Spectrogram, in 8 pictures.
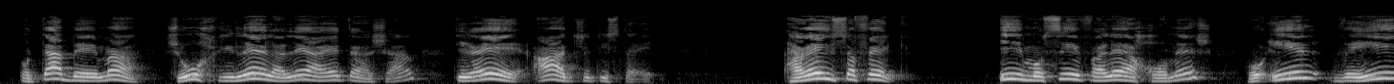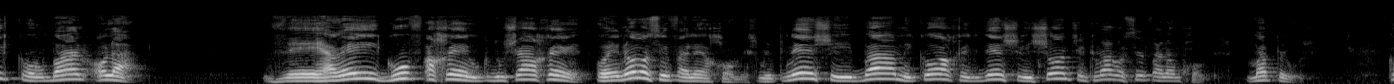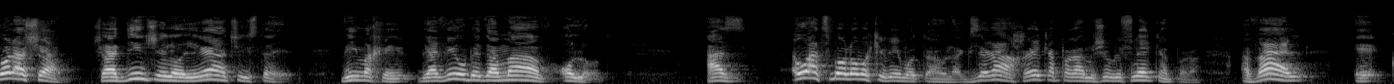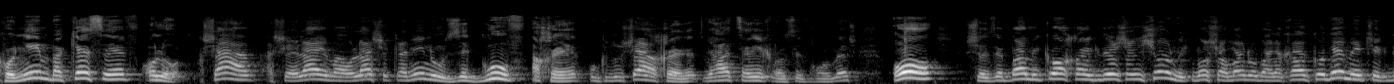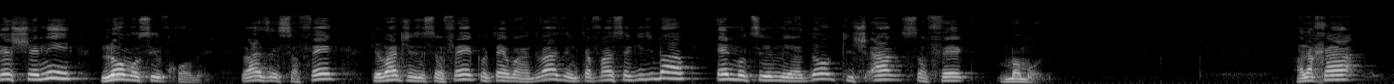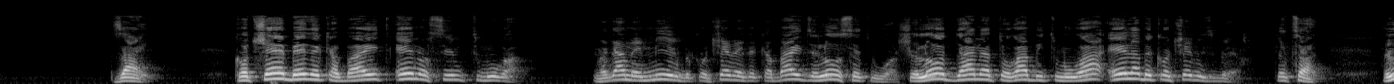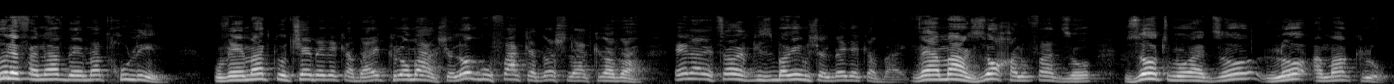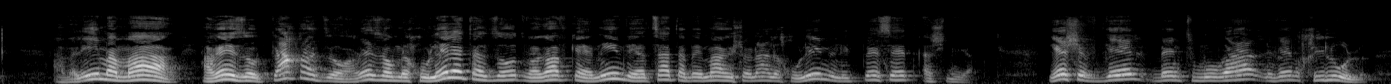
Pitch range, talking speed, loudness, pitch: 170-230 Hz, 105 wpm, -21 LUFS, 200 Hz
